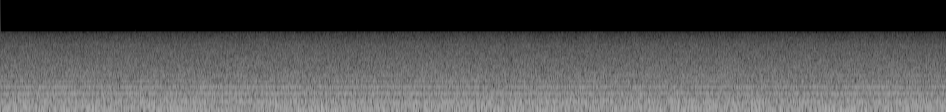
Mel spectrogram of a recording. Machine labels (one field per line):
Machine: fan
